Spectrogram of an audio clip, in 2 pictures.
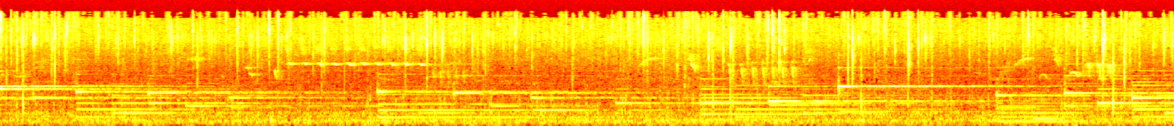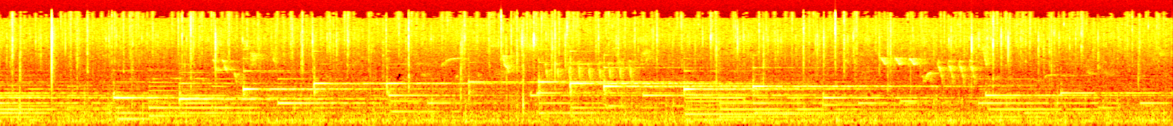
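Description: Soft piano music playing slowly over a fire crackling with many small pops and snaps, with a few short bird chirps now and then.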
